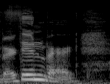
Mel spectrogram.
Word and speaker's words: Thunberg: Thunberg. I say her last name wrong. – Thunberg.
